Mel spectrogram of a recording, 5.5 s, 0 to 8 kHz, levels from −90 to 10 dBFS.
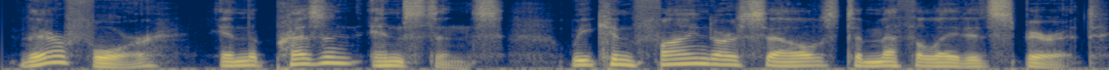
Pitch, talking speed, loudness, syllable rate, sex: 135 Hz, 120 wpm, -17 LUFS, 5.1 syllables/s, male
